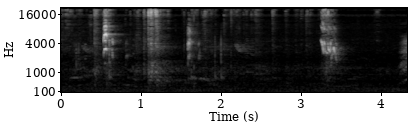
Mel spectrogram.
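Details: Happy budgerigar chirping: a few short, sharp high chirps scattered across the clip, the strongest near the start and a doubled one later, with quiet pauses and faint room noise between them.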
